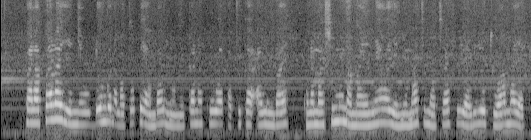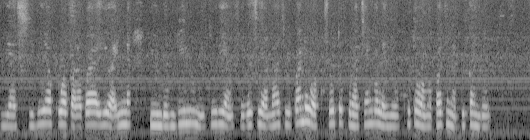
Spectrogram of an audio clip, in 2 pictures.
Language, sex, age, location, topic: Swahili, female, 18-24, Nairobi, government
